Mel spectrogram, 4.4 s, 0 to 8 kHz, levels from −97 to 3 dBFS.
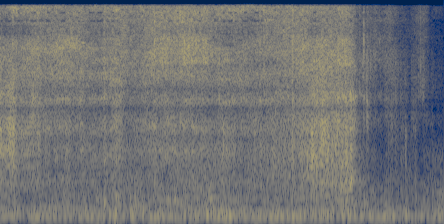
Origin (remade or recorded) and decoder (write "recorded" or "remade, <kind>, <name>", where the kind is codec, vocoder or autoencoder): remade, codec, SNAC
